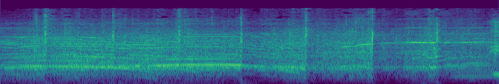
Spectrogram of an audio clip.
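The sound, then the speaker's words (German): A crowd on the far right side shouting loudly all at once, many overlapping raised voices forming a steady roar, broken by a few sharp bursts that sound like claps or whoops, for about two and a half seconds. “Viel Gebrüll von rechts außen.”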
